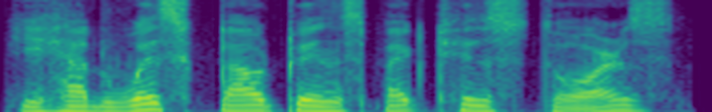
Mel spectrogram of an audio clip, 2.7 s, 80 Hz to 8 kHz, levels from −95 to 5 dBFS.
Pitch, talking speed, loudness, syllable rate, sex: 125 Hz, 180 wpm, -16 LUFS, 4.4 syllables/s, male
